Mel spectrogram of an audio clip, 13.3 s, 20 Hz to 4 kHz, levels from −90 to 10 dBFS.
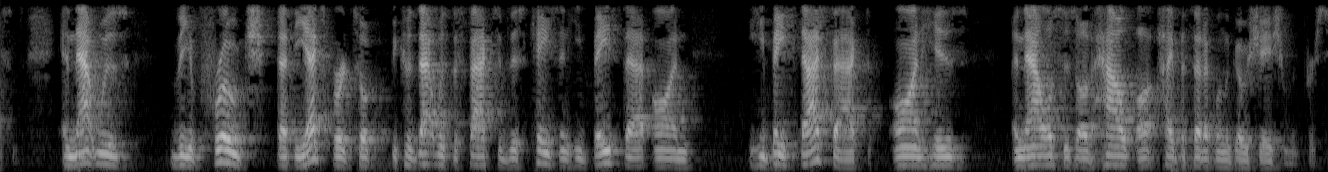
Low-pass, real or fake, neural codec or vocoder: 3.6 kHz; real; none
